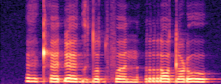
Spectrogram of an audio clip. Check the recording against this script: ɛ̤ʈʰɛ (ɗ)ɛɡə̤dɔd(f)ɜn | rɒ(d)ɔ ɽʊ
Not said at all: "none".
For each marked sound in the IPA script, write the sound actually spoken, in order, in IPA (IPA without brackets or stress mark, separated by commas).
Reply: ɗ, f, d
